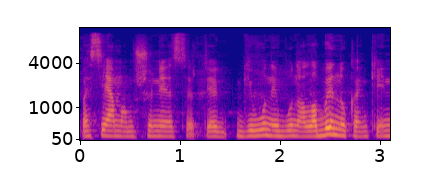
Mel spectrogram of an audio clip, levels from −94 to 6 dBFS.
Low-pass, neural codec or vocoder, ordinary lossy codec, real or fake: 9.9 kHz; none; AAC, 48 kbps; real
